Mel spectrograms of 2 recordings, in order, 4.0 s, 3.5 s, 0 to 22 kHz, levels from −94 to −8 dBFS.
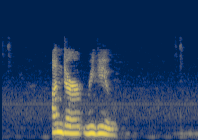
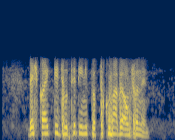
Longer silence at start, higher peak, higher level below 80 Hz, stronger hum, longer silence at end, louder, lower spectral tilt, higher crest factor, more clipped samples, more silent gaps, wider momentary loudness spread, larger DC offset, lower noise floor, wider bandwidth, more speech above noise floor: first, 1.05 s vs 0.55 s; second, -6 dBFS vs -2 dBFS; second, -68 dBFS vs -50 dBFS; neither; first, 1.65 s vs 0.55 s; about the same, -19 LUFS vs -17 LUFS; second, -9 dB/octave vs -11.5 dB/octave; about the same, 18 dB vs 14 dB; neither; neither; first, 10 LU vs 5 LU; neither; first, -63 dBFS vs -46 dBFS; first, 5.6 kHz vs 4.1 kHz; first, 45 dB vs 30 dB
